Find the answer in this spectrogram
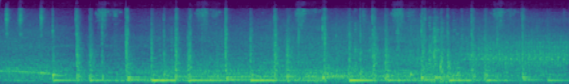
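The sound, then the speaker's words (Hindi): A vehicle engine runs steadily, its low rumble shifting slightly in pitch, with sharp clicks and rattles scattered over the top throughout. “इसको बंद करो, बंद करो गाड़ी को, बंद करो भाई।”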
